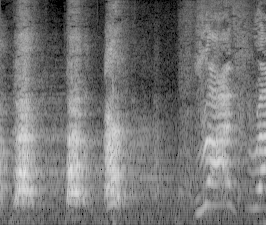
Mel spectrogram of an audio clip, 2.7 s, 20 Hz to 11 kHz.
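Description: A dog in Dragon Age 2 barks three times in quick succession, clear and close, followed by a short whining yelp.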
